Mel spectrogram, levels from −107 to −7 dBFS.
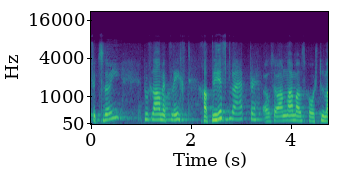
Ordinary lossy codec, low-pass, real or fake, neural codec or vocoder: Opus, 24 kbps; 7.2 kHz; fake; codec, 16 kHz, 1 kbps, X-Codec, HuBERT features, trained on balanced general audio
